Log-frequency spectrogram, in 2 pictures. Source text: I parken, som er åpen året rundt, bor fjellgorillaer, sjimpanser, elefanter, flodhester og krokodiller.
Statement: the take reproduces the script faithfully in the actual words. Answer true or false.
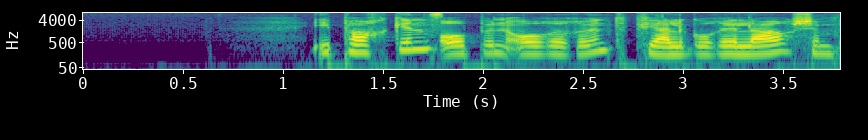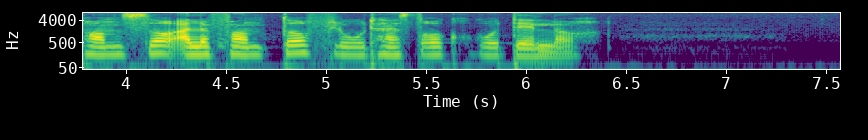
false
